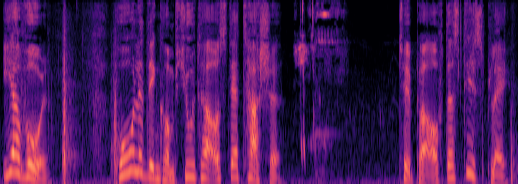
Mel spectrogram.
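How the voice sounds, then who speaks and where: Casting: dutiful, literal-minded kids' radio play cop, staccato, highish and swooping, over clear noise. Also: male voice, wildly swooping pitch, unhurried, heavily acted. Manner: staccato, literal self-announcing reports. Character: eager, dutiful police officer narrating own actions. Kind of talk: German children's audio drama acting.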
